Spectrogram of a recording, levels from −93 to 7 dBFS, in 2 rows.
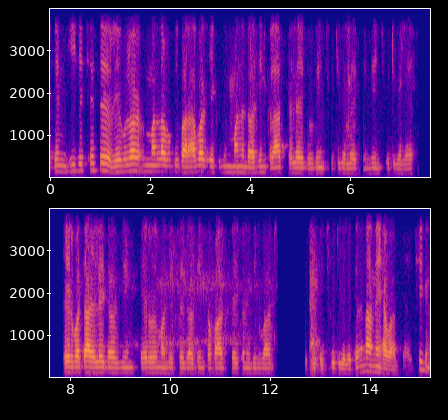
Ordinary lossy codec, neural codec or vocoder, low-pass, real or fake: Opus, 16 kbps; none; 3.6 kHz; real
